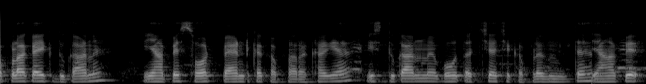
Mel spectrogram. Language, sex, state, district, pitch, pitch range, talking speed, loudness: Hindi, male, Bihar, Darbhanga, 135 Hz, 130-145 Hz, 230 wpm, -36 LUFS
